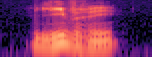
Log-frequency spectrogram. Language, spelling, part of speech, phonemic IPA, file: French, livrer, verb, /li.vʁe/, Fr-livrer.ogg
- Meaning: 1. to deliver (a package, merchandise etc.) 2. to hand over, deliver (someone to an enemy, police, etc.) 3. to betray 4. to give away (a secret etc.); to confide, reveal, drop (a hint)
